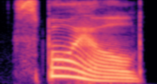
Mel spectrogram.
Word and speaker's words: spoiled: La S es parte de una sola sílaba.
